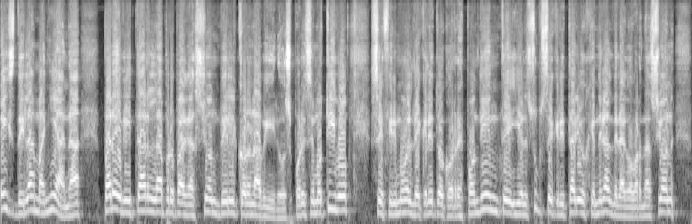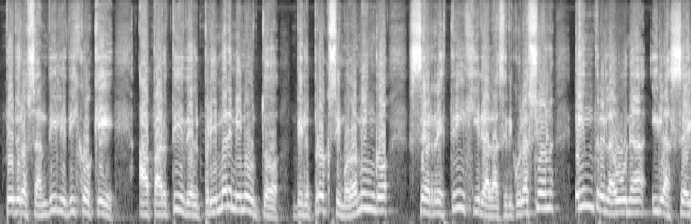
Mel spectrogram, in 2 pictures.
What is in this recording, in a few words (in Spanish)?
locución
